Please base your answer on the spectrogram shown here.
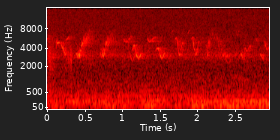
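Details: Indigo bunting at Harriman on 5/9/15: a series of high, thin, sharply slurred notes, several given in pairs and repeated at an even pace, over a soft low hum and steady background hiss.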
